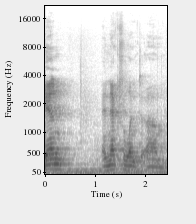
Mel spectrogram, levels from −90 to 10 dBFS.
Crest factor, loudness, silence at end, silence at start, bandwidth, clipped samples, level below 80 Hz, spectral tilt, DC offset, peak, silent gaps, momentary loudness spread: 20 dB; -30 LUFS; 0 s; 0 s; 18.5 kHz; under 0.1%; -42 dBFS; -5.5 dB/octave; under 0.1%; -8 dBFS; none; 16 LU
